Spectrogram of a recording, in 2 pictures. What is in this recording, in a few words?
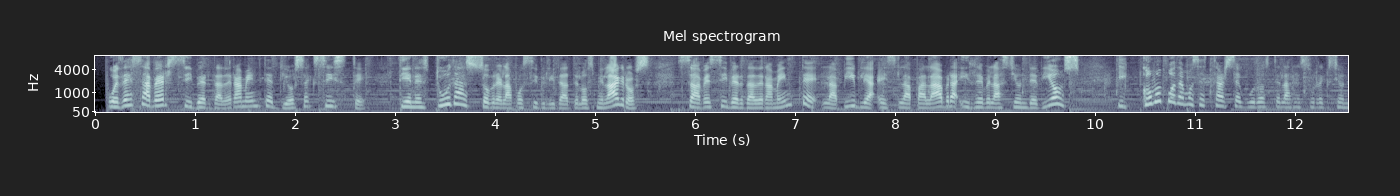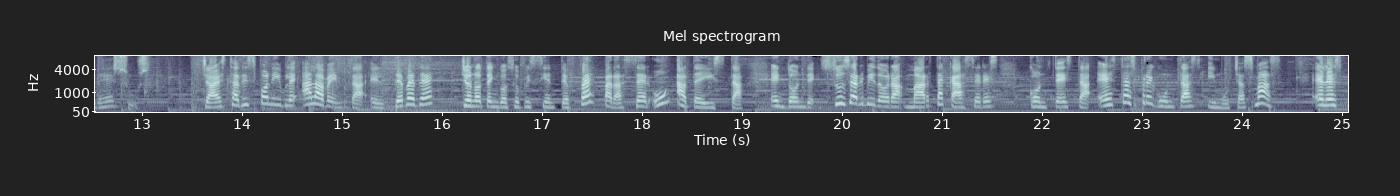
RADIO PROMO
